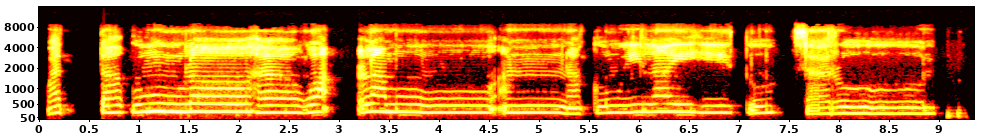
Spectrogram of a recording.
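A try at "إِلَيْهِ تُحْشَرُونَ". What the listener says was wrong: Jangan tuhsarun. Huruf shin ya. Tengah lidah menempel ke langit-langit atas. Ilaihi tuhsyarun.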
